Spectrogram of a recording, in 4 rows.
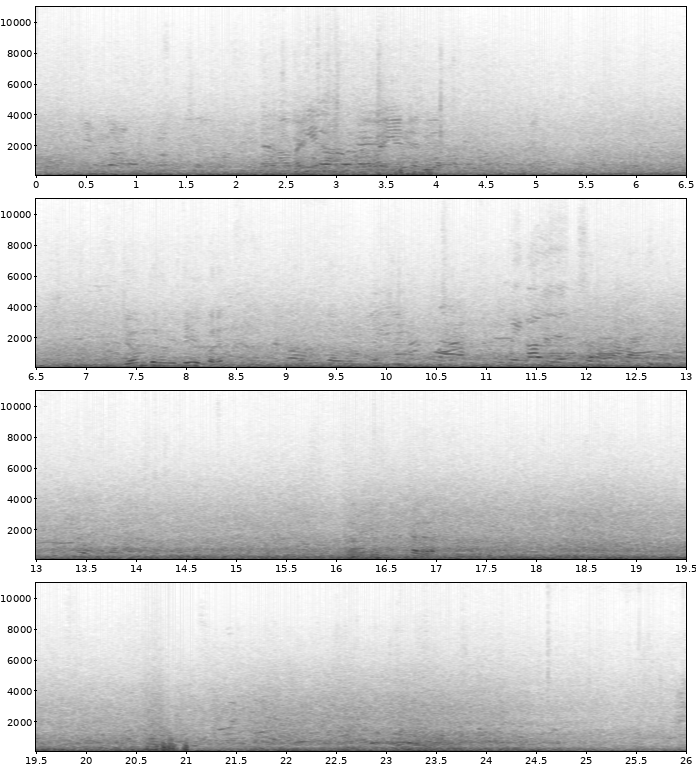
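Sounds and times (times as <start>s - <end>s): waterfall roaring: 0.0s - 26.0s
wind buffeting microphone: 0.0s - 26.0s.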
